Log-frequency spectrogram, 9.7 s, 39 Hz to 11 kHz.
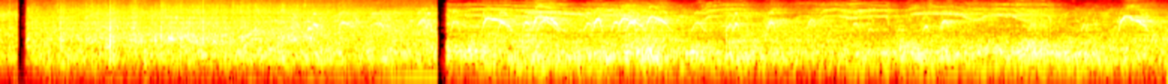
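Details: Eurasian wigeon, a winter visitor in a park pond, Junsai-ike green space, Chiba, Japan, November 2023: many overlapping whistled calls from a flock, rising and falling notes repeated rapidly, with background chatter.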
